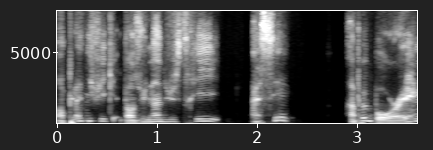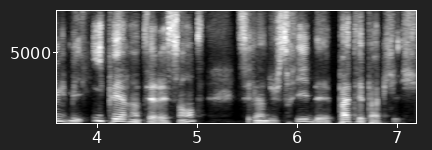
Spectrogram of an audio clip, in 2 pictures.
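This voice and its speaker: A man at a medium pitch speaks with very wide swings in pitch and a somewhat breathy voice, recorded dry and close with no echo. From French Antilles (Saint-Barthélemy). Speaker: real estate investor. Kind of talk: interview. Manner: halting.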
